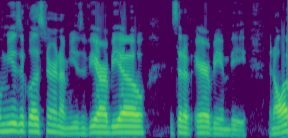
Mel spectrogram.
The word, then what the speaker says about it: Vrbo: I think it's like 50-50 the way people pronounce it. I still say VRBO. – They had like an ad. So they had a whole ad that was like, it's Vrbo.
